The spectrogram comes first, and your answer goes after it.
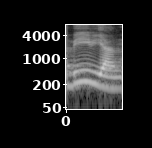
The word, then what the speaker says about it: Vivian: Com V, mas a pronúncia espanhola é Vivian, ela é uma bruxa espanhola, tá, gente?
